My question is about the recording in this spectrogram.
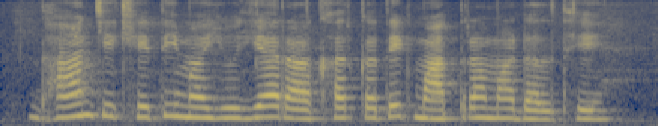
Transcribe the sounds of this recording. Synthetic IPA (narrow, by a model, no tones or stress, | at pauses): d̪ʱaːnkekʰeːt̪imẽjuljaɾaːkʰəɾkət̪ekmaːt̪ɾamãɖəlt̪ʰe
